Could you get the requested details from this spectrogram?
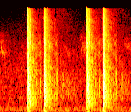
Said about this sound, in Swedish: Då klev Mark Fellows fram rakt emot Markinsella och öppnade eld.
